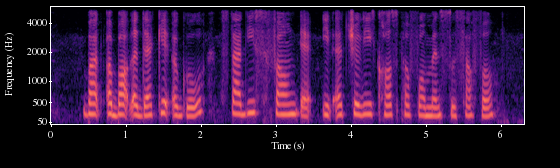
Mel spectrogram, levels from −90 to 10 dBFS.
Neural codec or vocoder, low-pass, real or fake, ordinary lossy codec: codec, 24 kHz, 0.9 kbps, WavTokenizer, medium speech release version 1; 5.4 kHz; fake; none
